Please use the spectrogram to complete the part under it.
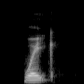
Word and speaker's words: Wake: And that game is, and I hope I'm saying it right, Alan Wick 2? – Wake. – There we go.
